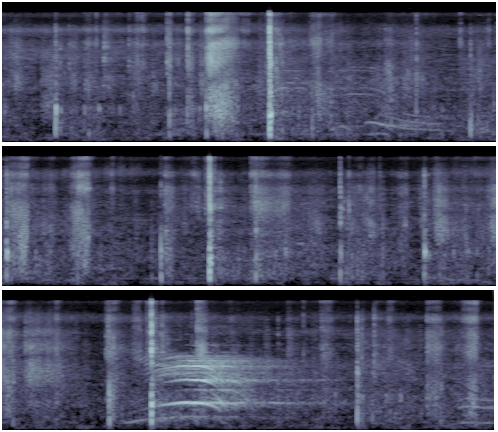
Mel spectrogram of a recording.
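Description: A tennis racket strikes a ball with sharp pops.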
